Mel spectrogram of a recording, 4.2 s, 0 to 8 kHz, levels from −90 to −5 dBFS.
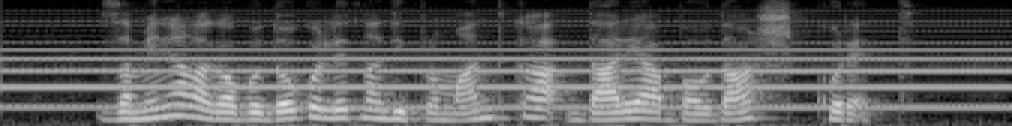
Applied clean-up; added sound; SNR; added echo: none; Wind instrument, woodwind instrument; 5 dB; none.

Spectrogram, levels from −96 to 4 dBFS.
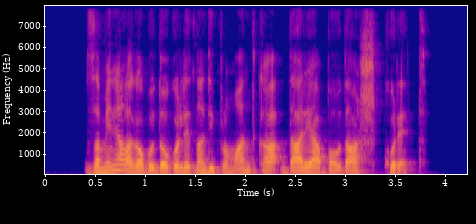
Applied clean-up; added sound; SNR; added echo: neural mask model Resemble Enhance denoiser.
